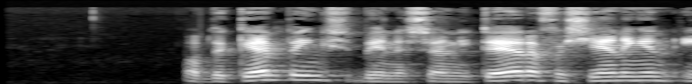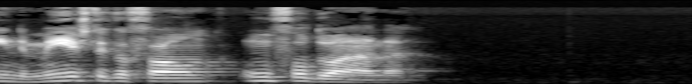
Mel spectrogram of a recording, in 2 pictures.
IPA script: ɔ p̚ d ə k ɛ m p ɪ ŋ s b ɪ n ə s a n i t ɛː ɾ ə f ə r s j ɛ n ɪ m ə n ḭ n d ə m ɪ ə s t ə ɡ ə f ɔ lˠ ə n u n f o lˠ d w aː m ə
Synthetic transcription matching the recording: ɔ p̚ d ə k ɛ m p ɪ ŋ s b ɪ n ə s a n i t ɛː ɾ ə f ə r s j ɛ n ɪ ŋ ə n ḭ n d ə m ɪ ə s t ə ɡ ə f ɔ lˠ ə n u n f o lˠ d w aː n ə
